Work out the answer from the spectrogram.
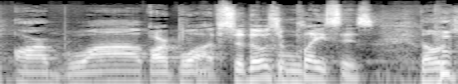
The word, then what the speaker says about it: Arbois: How do you pronounce Arbois? Arbois.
